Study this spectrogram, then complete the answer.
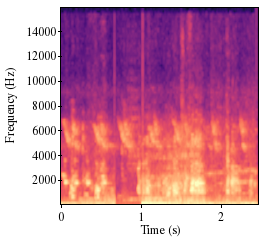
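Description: Desi chickens cluck and call softly and fairly close, with brief clucks over a quiet backdrop and a short dip into near silence partway through.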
